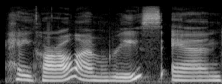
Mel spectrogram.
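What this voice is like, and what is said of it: Sexy, sultry voice. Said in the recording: “with a sexy voice.”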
